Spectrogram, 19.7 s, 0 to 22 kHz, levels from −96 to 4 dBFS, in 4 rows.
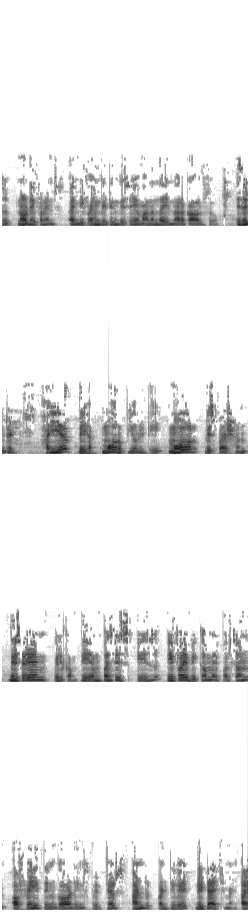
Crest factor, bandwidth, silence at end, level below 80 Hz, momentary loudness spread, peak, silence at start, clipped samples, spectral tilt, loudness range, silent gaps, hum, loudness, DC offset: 18 dB; 7.2 kHz; 0 s; -62 dBFS; 14 LU; 0 dBFS; 0 s; under 0.1%; -4 dB/octave; 6 LU; none; none; -19 LUFS; under 0.1%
